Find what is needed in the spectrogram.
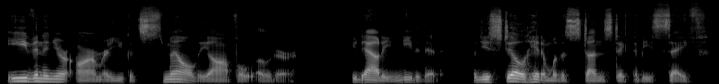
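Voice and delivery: ordinary delivery, nothing marked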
